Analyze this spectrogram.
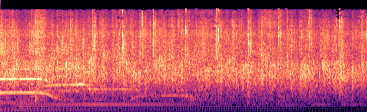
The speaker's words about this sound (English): Put your hands together for them as they go back to their seats. Clap for them.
